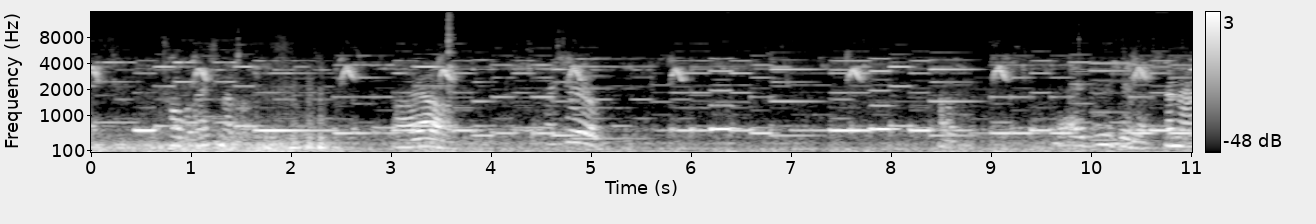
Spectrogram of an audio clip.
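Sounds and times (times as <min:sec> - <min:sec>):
electronic chirp: 0:00.0 - 0:11.0
electronic toy jingle: 0:00.0 - 0:11.0.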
